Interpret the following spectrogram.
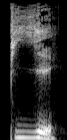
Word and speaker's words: pieds: And then when you get this combination here, it's ye. Pieds. Okay, so you don't hear the D.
